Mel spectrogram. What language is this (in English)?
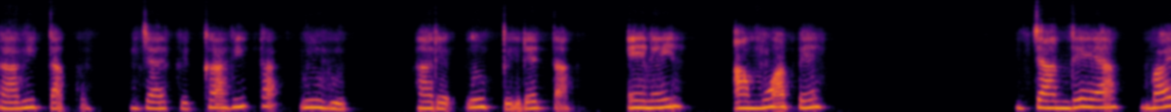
Eastern Bolivian Guaraní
